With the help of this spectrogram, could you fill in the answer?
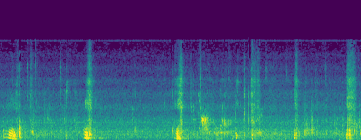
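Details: Fourteen-day-old Golden Retriever puppies feeding hungrily from a milk bottle let out sharp falling squeals, several loud ones spaced about a second apart, between smacking and rustling sounds.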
